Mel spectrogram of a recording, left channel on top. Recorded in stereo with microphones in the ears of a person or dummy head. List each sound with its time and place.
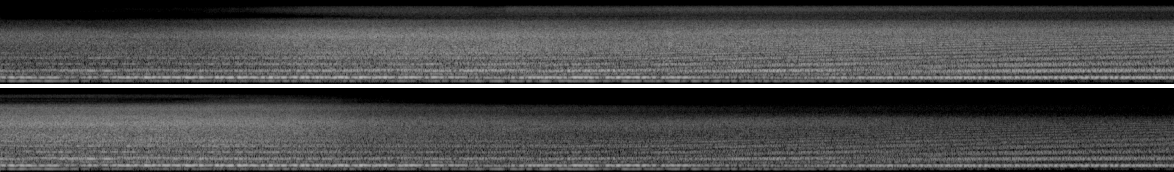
0.0 s a drone: 60° right (ahead or behind); by 11.8 s 75° left (ahead or behind)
